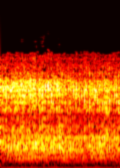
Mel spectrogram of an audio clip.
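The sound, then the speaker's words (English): A tractor engine, called an agricultural hot rod, runs steadily while being used to dig up a front yard to plant grass seed, a loud, continuous rumbling drone that holds the same pitch and level throughout, with no voices over it. “What do you think you're doing on that agricultural hot rod?”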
